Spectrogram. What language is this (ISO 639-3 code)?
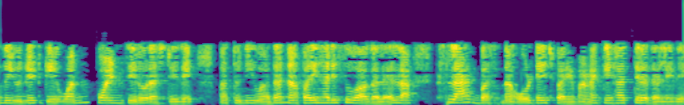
kan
